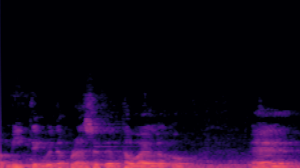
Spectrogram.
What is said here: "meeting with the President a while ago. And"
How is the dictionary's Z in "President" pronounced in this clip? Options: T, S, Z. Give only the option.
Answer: S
